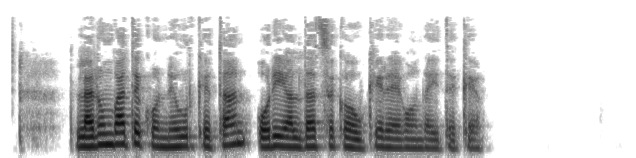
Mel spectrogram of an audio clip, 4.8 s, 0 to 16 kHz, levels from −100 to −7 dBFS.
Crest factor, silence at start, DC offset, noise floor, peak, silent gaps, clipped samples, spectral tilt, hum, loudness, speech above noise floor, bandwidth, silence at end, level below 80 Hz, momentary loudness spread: 20 dB; 0.6 s; under 0.1%; under -90 dBFS; -2 dBFS; none; under 0.1%; -6.5 dB/octave; none; -20 LUFS; over 70 dB; 11 kHz; 1.15 s; -70 dBFS; 14 LU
